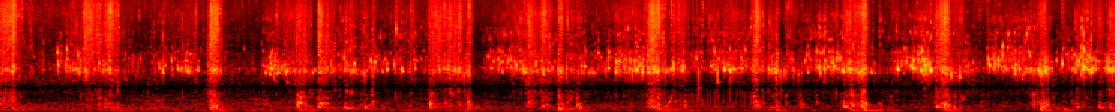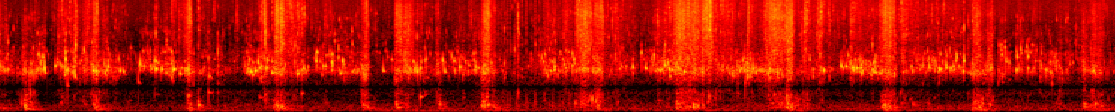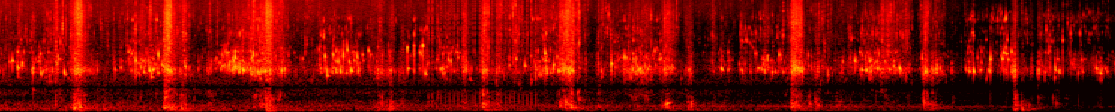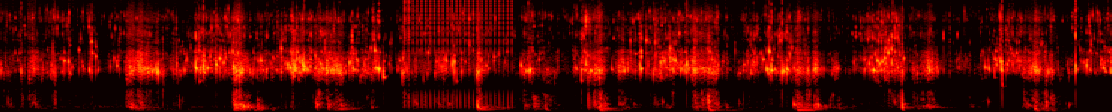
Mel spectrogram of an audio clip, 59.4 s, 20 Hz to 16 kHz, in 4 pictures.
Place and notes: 3-channel live mix with a pair of DPA 4060s and a JrF hydrophone. Recorded with a Sound Devices MixPre-3.
United Kingdom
